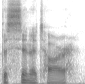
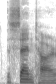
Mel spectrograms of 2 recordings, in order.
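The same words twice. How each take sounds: First: The word is said like sitar. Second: The word is said as centaur. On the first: The speaker calls it wrong. "not the Centaur. That's an instrument. Sitar" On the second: The speaker calls it right.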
